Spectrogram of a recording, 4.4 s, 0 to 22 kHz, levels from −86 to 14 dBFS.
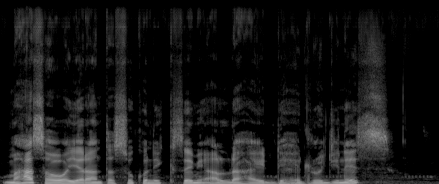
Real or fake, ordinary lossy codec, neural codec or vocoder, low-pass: fake; none; vocoder, 44.1 kHz, 128 mel bands every 256 samples, BigVGAN v2; none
